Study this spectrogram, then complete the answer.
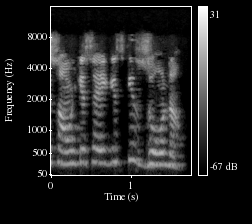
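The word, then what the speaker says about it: Sonne: Next है एस, एस जोना, ये soft S like English Z.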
